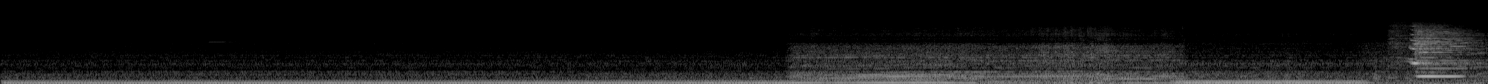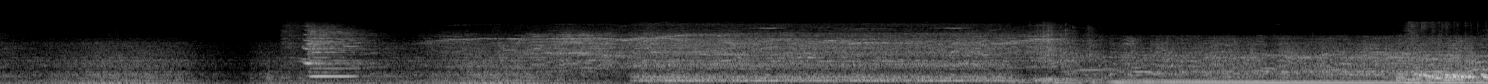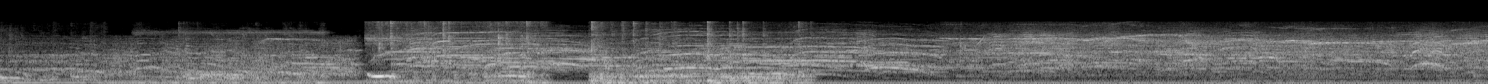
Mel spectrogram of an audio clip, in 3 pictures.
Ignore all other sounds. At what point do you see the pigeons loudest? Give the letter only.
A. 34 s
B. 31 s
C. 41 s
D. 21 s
A.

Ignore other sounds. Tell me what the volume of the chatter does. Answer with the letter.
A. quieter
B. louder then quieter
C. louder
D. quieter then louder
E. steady
C.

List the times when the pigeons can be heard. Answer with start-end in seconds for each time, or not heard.
28.8-37.9.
